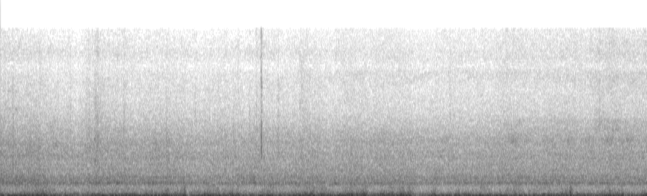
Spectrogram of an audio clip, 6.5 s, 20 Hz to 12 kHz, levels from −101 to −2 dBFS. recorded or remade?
recorded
